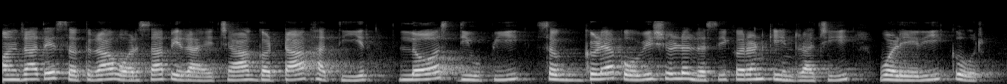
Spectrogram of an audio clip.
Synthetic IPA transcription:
ɔnɾat̪esət̪ɾaʋəɾsapiɾajt͡ɕjaɡəʈakʰat̪iːɾ | ləsd̪iwpisəɡɭjakoʋiɕiɭɖləsikəɾəɳkẽnd̪ɾat͡ɕiʋəɭeɾikəɾ

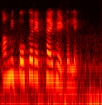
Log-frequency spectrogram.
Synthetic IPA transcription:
amipokəɾekʈʰajkʰeɭʈəle

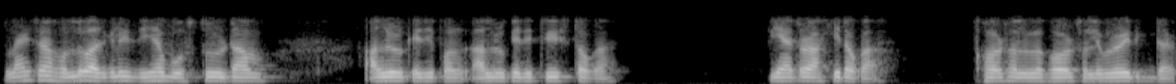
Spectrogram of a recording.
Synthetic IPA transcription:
najsaɹɦoloazikaliziɦɛbostuɹdam | a̰lʊɹkezipɔna̰lʊɹkezitɹistɔka | piãtɔɹaxʰitɔka̰ | ɡʱɔɹɔsolibɔɡʱɔɹɔɹsolibɔlojidik̚daɹ

